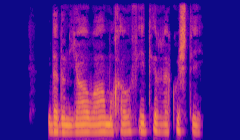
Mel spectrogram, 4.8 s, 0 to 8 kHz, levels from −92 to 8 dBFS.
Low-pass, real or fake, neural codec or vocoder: 7.2 kHz; real; none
